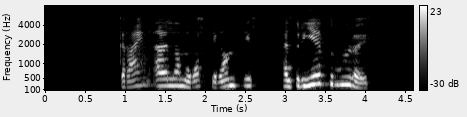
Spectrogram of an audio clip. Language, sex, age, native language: Icelandic, female, 40-49, Icelandic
